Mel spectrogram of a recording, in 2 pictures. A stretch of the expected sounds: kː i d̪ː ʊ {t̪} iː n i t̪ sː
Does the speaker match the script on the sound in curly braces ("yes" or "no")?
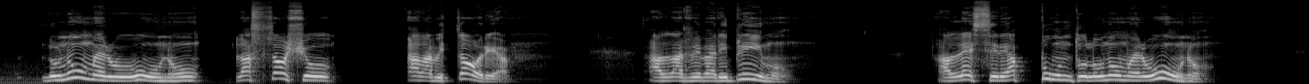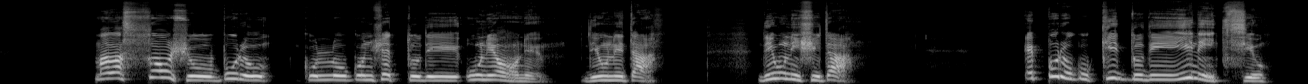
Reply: no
